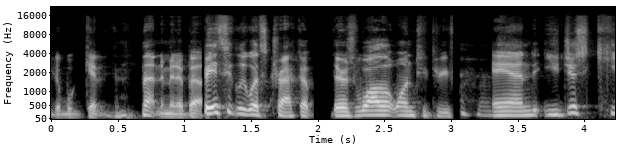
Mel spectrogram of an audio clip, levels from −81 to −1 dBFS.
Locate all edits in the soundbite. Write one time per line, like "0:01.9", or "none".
0:01.1
0:01.6
0:02.0
0:03.0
